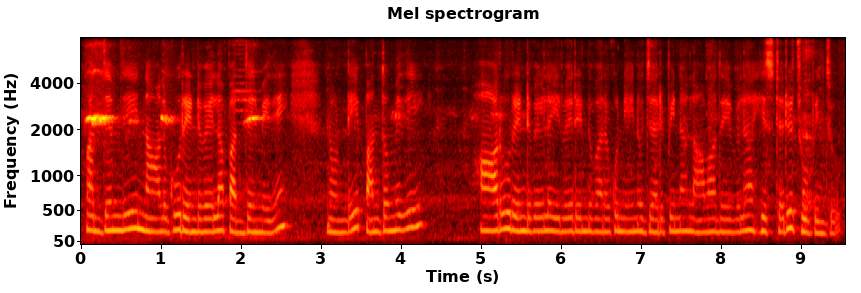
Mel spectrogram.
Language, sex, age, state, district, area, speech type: Telugu, female, 30-45, Andhra Pradesh, Visakhapatnam, urban, read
